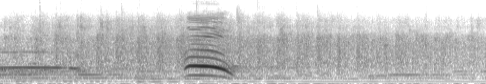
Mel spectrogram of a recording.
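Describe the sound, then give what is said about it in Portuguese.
A church audience claps steadily throughout in praise of God, a dense wash of applause, with a single voice briefly calling out a loud, rising-and-falling exclamation midway. “Dê um glória a Deus e aplauda aquele que vive.”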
